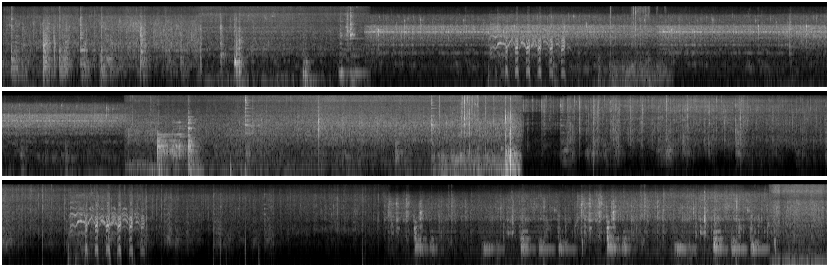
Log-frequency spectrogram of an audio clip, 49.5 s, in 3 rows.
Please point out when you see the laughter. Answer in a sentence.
You can hear the laughter from 9.7 to 11.4 s and from 34.3 to 35.9 s.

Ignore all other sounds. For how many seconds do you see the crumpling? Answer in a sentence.
You can hear the crumpling for 3 seconds altogether.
